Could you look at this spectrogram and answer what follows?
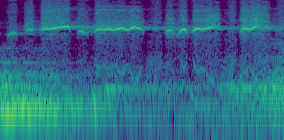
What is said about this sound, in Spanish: ¿Quién de ustedes no conoce a alguien que no puede estar en silencio ni siquiera un minuto? Ya, si, si no tiene música, y anda chiflando.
